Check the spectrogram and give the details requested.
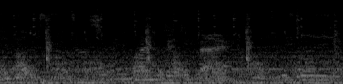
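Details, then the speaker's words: Fetal heartbeat on Doppler at a 24-week pregnancy check-up: steady, rapid, very regular whooshing at about 120 a minute. Consistent and normal; rate may slow as the baby matures. "there your baby's very consistent now as the baby gets older sometimes it starts to slow down that means the baby's maturing so that's normal but you may notice that change over time"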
